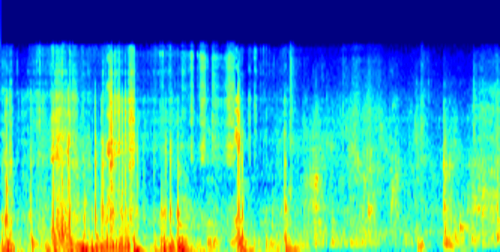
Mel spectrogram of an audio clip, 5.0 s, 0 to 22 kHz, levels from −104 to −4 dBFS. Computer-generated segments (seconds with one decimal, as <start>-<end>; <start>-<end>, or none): none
